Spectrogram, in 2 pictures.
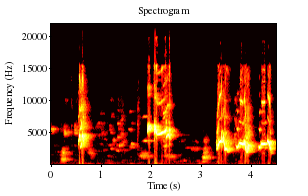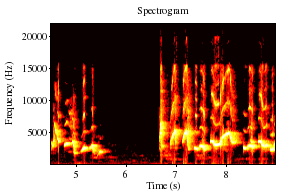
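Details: White-rumped shama in full song, played in the morning as a lure to prompt a young shama to start singing: loud varied whistled phrases and chattering notes in bursts separated by short pauses.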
